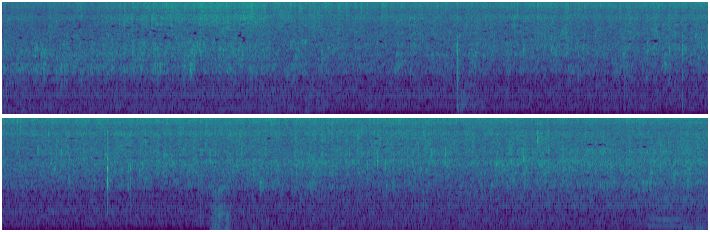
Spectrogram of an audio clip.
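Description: A washing machine drum whirs and rumbles steadily.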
